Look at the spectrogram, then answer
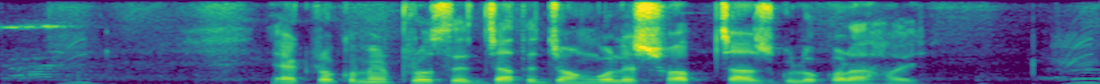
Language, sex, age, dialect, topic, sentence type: Bengali, male, 25-30, Northern/Varendri, agriculture, statement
